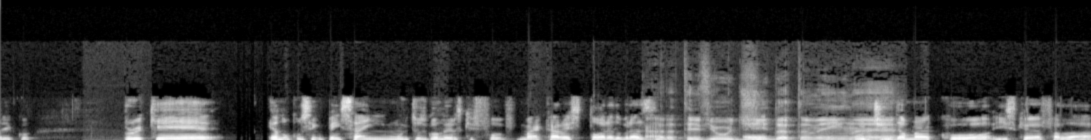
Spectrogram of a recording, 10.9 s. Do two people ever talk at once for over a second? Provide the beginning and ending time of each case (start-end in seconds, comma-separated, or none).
none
